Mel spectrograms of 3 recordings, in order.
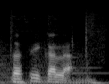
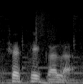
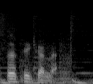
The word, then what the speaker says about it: Sasikala: Actually pronunciation Tamilians or Malayalis, they will call Sasikala, not Shasikala. They will say Sasikala.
